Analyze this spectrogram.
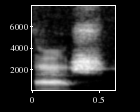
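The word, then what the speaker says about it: æ: it which was stupid the AE sign is pronounced as ash like a sh and I don't know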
